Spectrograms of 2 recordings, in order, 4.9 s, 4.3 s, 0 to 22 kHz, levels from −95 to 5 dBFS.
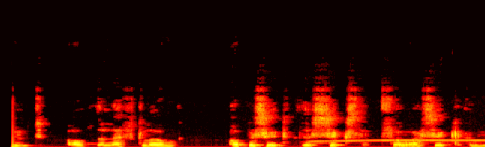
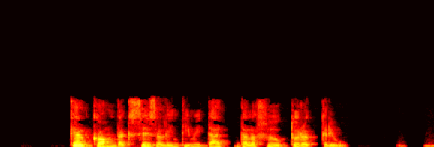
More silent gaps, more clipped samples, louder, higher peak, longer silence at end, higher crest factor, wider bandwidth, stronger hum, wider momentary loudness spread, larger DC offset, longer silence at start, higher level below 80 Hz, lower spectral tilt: second, none vs 3.50-3.57 s, 3.79-3.92 s; neither; about the same, -25 LUFS vs -23 LUFS; about the same, -6 dBFS vs -4 dBFS; about the same, 0 s vs 0 s; about the same, 20 dB vs 20 dB; first, 9.4 kHz vs 7.8 kHz; neither; about the same, 11 LU vs 12 LU; neither; second, 0.1 s vs 0.7 s; first, -52 dBFS vs -64 dBFS; second, -4 dB/octave vs -6 dB/octave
